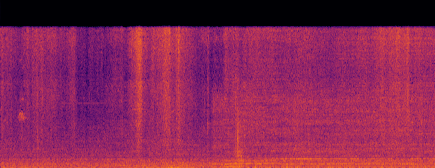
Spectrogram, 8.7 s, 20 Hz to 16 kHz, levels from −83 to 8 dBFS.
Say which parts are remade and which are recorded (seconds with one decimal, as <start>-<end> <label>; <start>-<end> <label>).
0.0-2.1 recorded; 2.1-3.0 remade; 3.0-4.0 recorded; 4.0-6.1 remade; 6.1-8.7 recorded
